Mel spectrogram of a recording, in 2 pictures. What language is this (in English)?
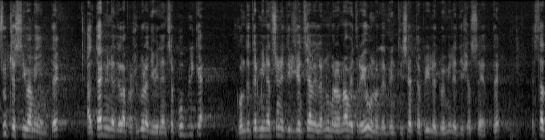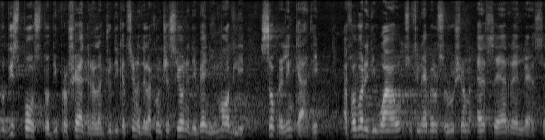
Italian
